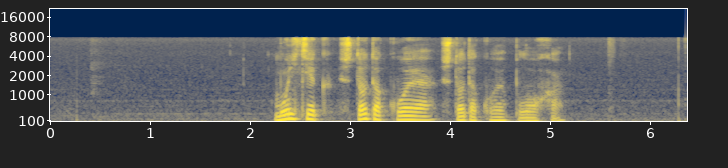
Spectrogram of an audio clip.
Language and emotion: Russian, neutral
